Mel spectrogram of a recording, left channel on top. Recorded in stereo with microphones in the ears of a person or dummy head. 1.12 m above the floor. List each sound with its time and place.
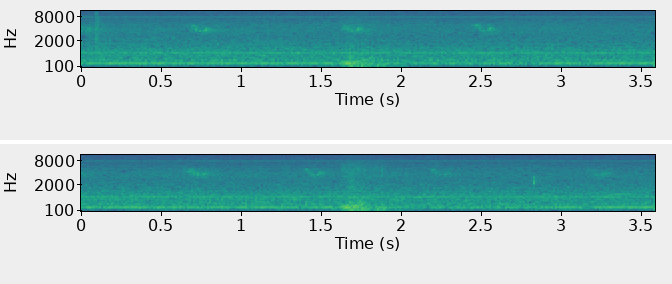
1.6 s an explosion: 25° right (ahead or behind), 1.6 m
